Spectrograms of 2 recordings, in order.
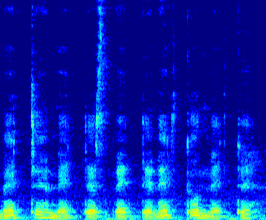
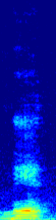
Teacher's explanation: It has a long vowel followed by a long consonant. It's a bit hard to say, but there is a difference.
